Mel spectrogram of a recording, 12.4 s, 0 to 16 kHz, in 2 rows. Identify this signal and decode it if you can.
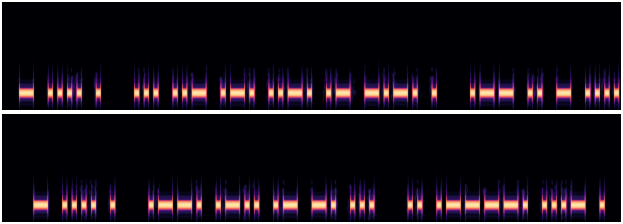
Morse code, heard as a keyed tone, about 25 wpm, 600 Hz. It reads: THE SURFACE WITH THE PLANS I'VE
